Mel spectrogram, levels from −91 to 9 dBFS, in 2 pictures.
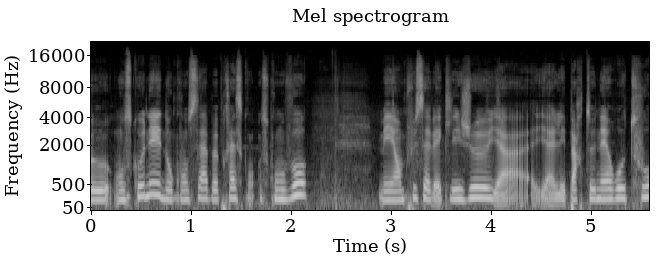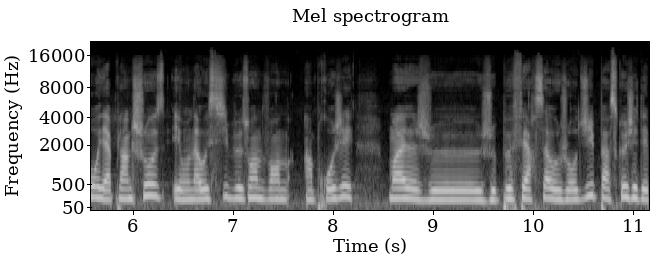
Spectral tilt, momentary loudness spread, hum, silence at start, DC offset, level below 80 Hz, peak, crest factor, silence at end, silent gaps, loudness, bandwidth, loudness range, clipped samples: -5 dB/octave; 6 LU; none; 0 s; under 0.1%; -44 dBFS; -6 dBFS; 16 dB; 0 s; none; -23 LUFS; 16 kHz; 2 LU; under 0.1%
